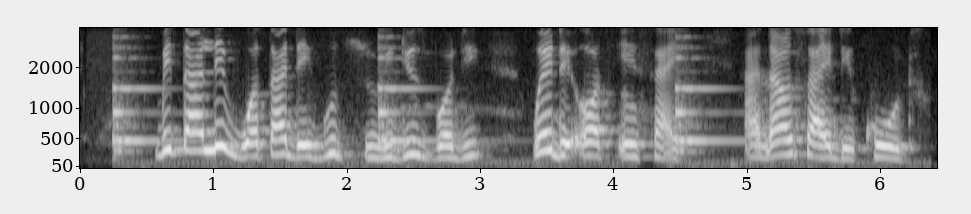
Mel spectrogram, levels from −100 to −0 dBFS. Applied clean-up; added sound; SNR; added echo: none; Plucked string instrument; 12 dB; none.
